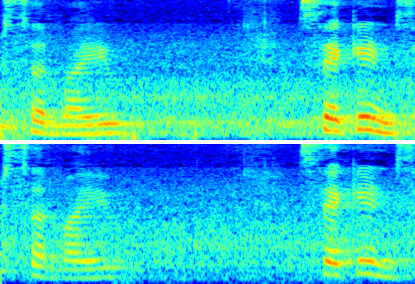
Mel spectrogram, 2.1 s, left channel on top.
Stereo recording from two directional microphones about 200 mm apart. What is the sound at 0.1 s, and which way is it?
Speech, centre (ahead or behind).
